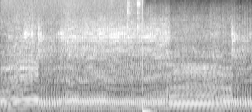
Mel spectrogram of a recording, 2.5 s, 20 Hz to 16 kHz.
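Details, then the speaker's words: Yamaha YZ250X two-stroke with Panthera electric start, hard enduro riding: revs hang high, then pitch drops abruptly coming down to mid-range, the signature of the exhaust power valve slipping off its held-up state; sticking power valve. "trying to come down to the mid-range and then an abrupt grossness and then that abrupt change is really the signature that's the power valve slipping off of its uh held up state if you will"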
